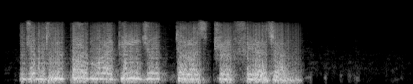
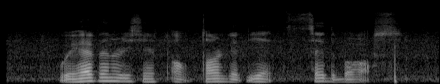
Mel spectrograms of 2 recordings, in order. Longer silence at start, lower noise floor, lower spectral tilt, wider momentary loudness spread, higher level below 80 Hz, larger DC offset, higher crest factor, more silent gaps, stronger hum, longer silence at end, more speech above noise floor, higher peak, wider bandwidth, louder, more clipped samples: first, 0.2 s vs 0.05 s; first, -61 dBFS vs -50 dBFS; about the same, -5.5 dB/octave vs -6 dB/octave; second, 4 LU vs 20 LU; first, -36 dBFS vs -74 dBFS; neither; second, 14 dB vs 22 dB; neither; neither; first, 1.1 s vs 0 s; first, 48 dB vs 19 dB; first, -2 dBFS vs -10 dBFS; second, 8.2 kHz vs 14.5 kHz; first, -14 LUFS vs -32 LUFS; neither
